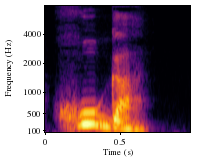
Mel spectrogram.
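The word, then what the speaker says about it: hygge: Se llama, lo que os he dicho yo, aunque se pronuncia, juga.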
